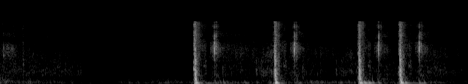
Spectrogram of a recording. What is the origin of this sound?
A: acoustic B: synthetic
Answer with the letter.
A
